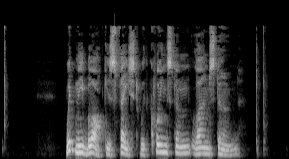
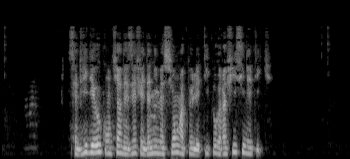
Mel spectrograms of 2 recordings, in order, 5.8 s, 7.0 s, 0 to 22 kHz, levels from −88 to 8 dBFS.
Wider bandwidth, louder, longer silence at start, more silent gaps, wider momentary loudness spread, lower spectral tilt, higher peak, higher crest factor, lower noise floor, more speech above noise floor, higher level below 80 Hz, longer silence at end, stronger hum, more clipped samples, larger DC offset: about the same, 11.5 kHz vs 11.5 kHz; first, -15 LUFS vs -23 LUFS; second, 0.1 s vs 1.4 s; neither; about the same, 10 LU vs 12 LU; about the same, -4.5 dB/octave vs -5.5 dB/octave; first, 0 dBFS vs -6 dBFS; about the same, 18 dB vs 20 dB; about the same, -82 dBFS vs -83 dBFS; first, 67 dB vs 60 dB; first, -58 dBFS vs -68 dBFS; second, 1 s vs 1.6 s; neither; neither; neither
